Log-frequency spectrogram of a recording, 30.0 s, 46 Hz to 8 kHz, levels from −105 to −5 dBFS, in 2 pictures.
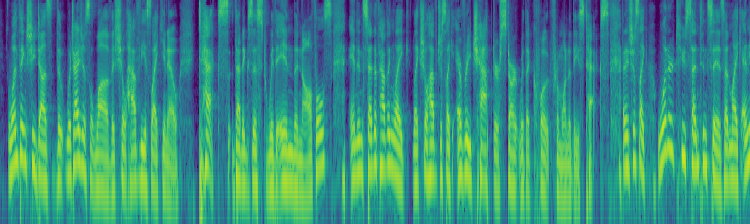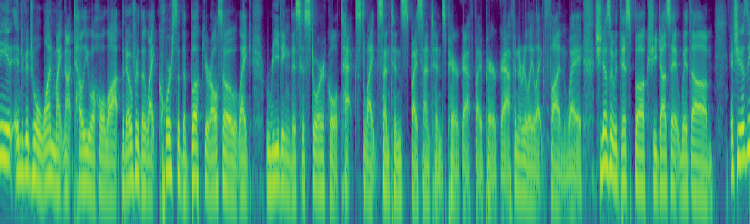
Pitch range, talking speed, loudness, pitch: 105-150 Hz, 210 wpm, -22 LUFS, 120 Hz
